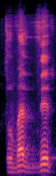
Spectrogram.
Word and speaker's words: تبذر: Nah, tipis ya. Tubaddir. Tubadzir. Jangan ditebalkan. Jangan tubadzir.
